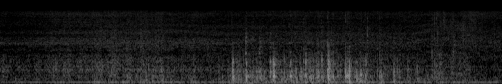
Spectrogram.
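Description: A hot stone pot sizzles softly as coarse ground coconut masala is tipped in from a banana leaf. About halfway through comes a cluster of crackling and pattering as the masala lands on the onions and taro-leaf bundles.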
